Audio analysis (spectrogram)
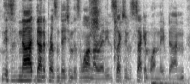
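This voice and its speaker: A man's voice: mid-range voice, fairly even intonation, quick pace, a crowd in the background. A man hosting a casual gaming chat on an online call, rambling with lots of fillers and the odd swear. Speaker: podcast host.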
